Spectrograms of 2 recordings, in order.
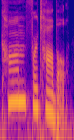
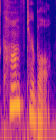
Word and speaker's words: comfortable: It is not calm for tobble. It is comfortable. Three syllables.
